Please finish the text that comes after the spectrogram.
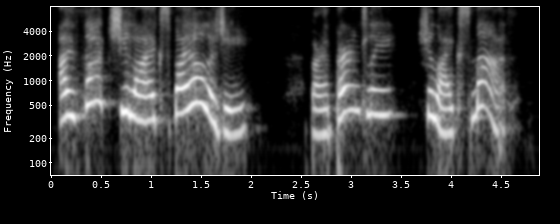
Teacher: Notice that in the first case, we use a rising intonation and place a stress on the two things we want to contrast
